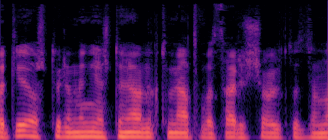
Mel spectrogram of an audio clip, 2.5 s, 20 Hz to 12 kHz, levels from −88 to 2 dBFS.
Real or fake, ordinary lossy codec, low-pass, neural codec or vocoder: fake; MP3, 48 kbps; 10.8 kHz; codec, 32 kHz, 1.9 kbps, SNAC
